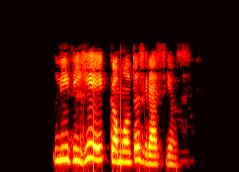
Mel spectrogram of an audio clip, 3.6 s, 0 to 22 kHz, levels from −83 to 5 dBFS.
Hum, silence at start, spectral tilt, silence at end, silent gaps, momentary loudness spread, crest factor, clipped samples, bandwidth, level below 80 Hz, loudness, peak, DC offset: none; 0.8 s; -3 dB/octave; 0.95 s; none; 13 LU; 18 dB; under 0.1%; 8 kHz; -58 dBFS; -15 LUFS; 0 dBFS; under 0.1%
